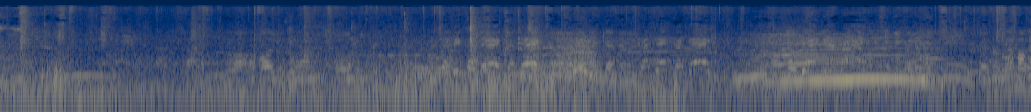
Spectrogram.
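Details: Loose cow on the rampage, causing an uproar by entering a roadside shop in Indonesia; repeated lowing calls build to one long, steady, loud moo near the end, over people talking and background commotion.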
